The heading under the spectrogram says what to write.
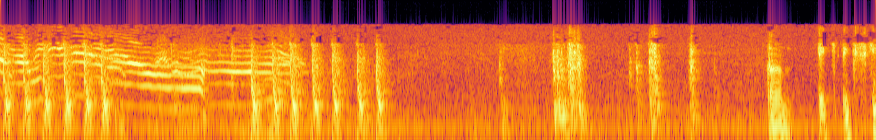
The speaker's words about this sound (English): Do you have cats in there? No. Cats? Didn't you hear them? No. You didn't hear the sound of cats just now? No, I didn't.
